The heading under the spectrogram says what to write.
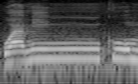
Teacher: baca dengan betul itu dengung dengan kadar dua harakat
